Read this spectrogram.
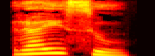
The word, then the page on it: ರೈಸು: raisu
